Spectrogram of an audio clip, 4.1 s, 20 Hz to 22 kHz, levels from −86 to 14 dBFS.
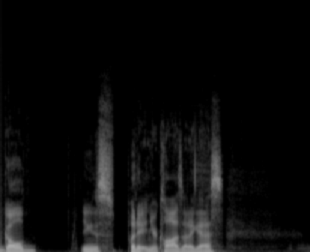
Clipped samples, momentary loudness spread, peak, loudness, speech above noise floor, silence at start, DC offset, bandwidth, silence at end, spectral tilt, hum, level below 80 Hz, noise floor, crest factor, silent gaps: under 0.1%; 11 LU; -12 dBFS; -30 LUFS; 43 dB; 0 s; under 0.1%; 13.5 kHz; 1.2 s; -5 dB/octave; none; -66 dBFS; -72 dBFS; 20 dB; none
